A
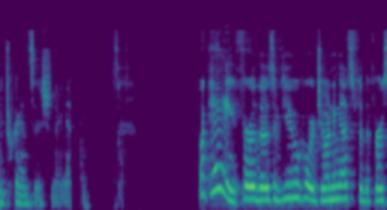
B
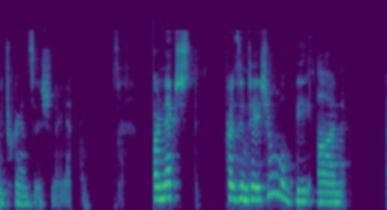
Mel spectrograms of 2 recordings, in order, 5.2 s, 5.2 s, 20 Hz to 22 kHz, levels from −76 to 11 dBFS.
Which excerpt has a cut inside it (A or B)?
B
